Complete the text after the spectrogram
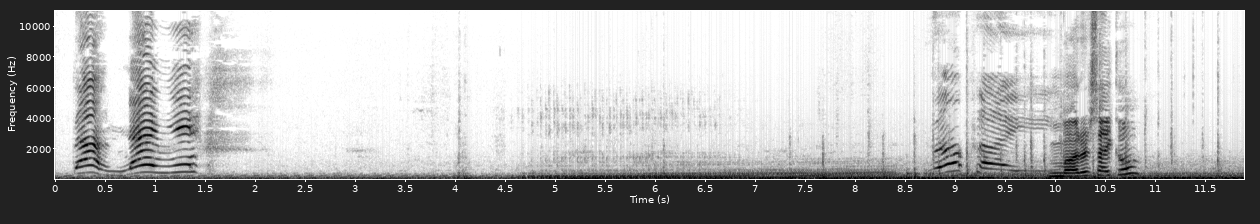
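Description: A toddler speaks in a high, singsong voice close by.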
